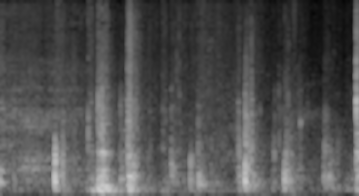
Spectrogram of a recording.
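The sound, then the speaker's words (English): Several soft, uneven footsteps thud across the floor as a woman leaves the room, followed by the clunk and knock of the door being shut behind her, with faint room noise between the impacts and no voices. “She leaves and closes the door.”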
